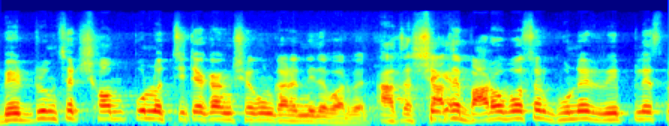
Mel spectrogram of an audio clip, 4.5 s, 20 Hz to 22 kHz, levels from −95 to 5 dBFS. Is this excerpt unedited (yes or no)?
yes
